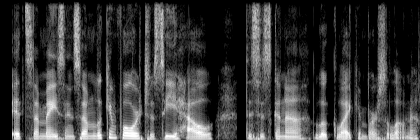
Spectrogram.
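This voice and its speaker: The recording of a woman with a Spanish accent is very clean, with a silent background and a dry, close sound that has no echo. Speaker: esports commentator. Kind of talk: casual chat.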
